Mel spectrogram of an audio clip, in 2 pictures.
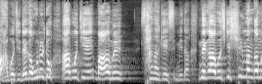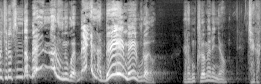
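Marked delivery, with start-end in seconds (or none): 0.0-5.8 high, loud imagined lament; mock tearful daughter. Imagined young daughter apologizes to her father, mock tearful wail. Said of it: "맨날 울어요". 5.8-8.3 mock exasperation. Father complains his imagined daughters cry daily, mock exasperated wail.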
